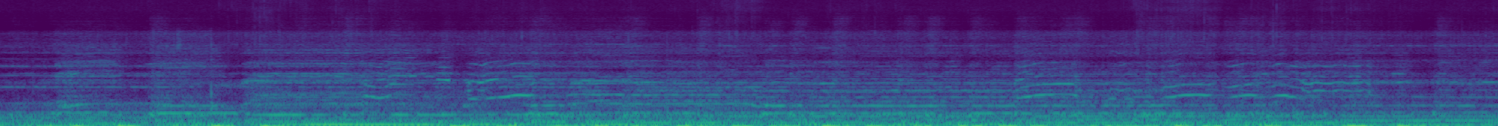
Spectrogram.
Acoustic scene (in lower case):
car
